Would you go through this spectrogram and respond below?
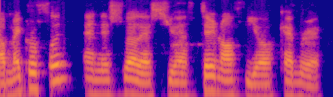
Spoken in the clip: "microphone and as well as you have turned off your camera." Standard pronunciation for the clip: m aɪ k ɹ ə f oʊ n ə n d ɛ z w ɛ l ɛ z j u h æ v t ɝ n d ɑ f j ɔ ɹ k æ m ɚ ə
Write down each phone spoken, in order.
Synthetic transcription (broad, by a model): m aɪ k ɹ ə f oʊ n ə n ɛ s w ɛ l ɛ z j u h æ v t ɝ n ɑ f j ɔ k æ m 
